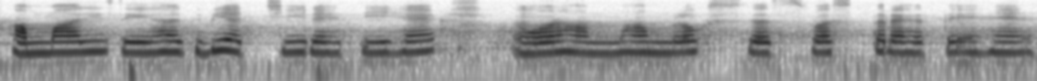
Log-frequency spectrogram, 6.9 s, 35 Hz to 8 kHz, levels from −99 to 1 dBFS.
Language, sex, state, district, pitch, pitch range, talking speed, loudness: Hindi, female, Karnataka, Mysore, 245 Hz, 235-250 Hz, 115 wpm, -22 LUFS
